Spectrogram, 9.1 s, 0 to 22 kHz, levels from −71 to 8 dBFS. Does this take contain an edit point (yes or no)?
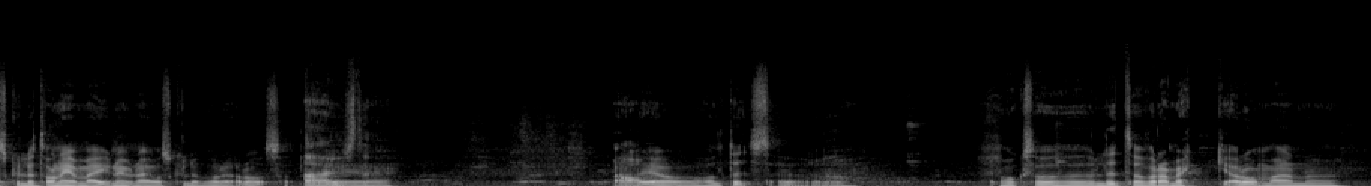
yes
